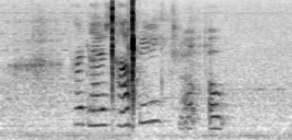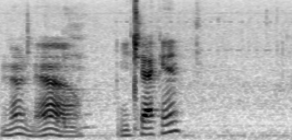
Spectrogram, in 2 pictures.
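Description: A young girl talks excitedly close by.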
